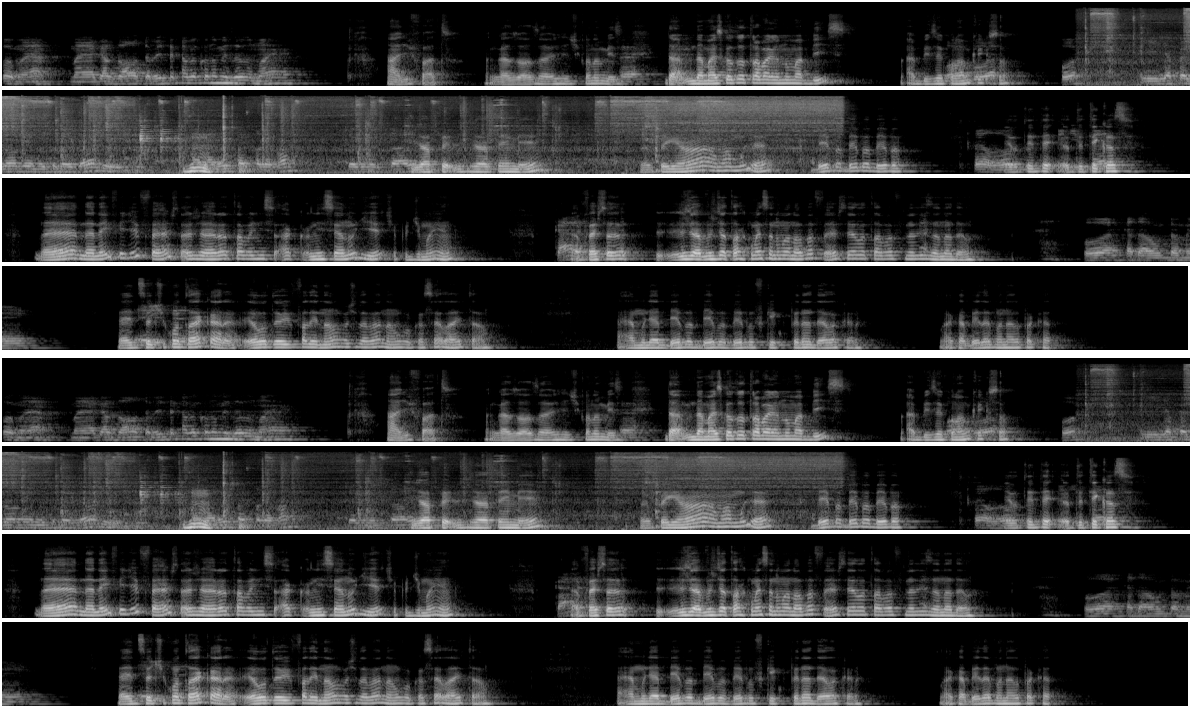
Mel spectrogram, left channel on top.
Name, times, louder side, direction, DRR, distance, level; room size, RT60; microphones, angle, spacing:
voice 1, 0.0-2.9 6.2-6.4 6.7-6.9 9.4-10.0 10.6-10.8 11.4-13.1 13.7-14.9 15.3-16.1 21.6-22.2 22.4-23.0 29.3-29.7 29.9-30.0 32.9-33.3 34.1-34.3 34.6-35.9 37.0-37.5, left 3 dB, 70° left, 5 dB, 2.3 m, -31 dB
voice 2, 3.6-4.5 4.8-6.2 6.6-8.4 9.0-10.1 13.7-14.0 16.0-17.3 18.3-19.6 20.0-20.9 21.9-23.1 24.1-28.3 29.5-30.0 30.3-33.5 36.8-40.5 41.8-44.2 45.0-46.1, right 1 dB, 10° right, 13 dB, 0.4 m, -22 dB
sound 1, 10.7-20.3, left 6 dB, 30° left, 0.8 m, -28 dB
11.0 x 8.2 x 8.6 m, 0.75 s
head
